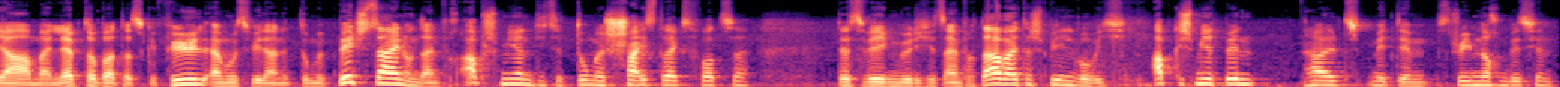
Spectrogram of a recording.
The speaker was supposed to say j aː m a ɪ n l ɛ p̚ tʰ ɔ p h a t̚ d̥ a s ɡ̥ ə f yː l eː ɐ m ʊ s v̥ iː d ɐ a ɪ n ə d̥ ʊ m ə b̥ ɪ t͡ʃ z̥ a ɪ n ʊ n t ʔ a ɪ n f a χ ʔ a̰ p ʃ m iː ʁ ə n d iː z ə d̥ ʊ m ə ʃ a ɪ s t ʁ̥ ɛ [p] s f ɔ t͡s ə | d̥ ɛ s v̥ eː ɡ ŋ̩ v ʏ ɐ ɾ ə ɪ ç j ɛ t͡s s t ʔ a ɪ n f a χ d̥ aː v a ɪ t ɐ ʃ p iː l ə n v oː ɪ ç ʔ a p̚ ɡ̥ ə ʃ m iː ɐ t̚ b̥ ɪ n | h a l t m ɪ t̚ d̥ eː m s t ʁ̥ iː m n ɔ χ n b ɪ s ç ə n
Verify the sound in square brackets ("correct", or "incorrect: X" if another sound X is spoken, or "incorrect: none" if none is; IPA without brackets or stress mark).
incorrect: k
